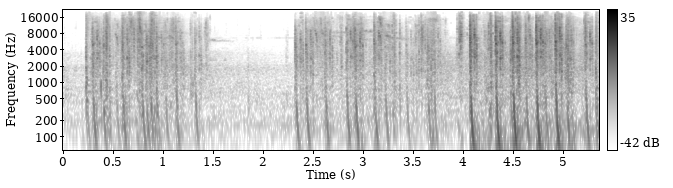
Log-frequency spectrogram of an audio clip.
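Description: Rapid bursts of gunfire in the desert survival game Dune: Awakening, sharp close shots fired in quick volleys with a brief pause before the shooting resumes, loud and punchy.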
